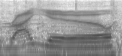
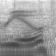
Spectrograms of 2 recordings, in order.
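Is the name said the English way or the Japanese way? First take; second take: English; Japanese. First: The name is said with an English sound. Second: The name is said closer to Japanese. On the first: The speaker calls it wrong. "as a kid, I'd say Ryu" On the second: The speaker calls it right. "probably closer to Ryu"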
